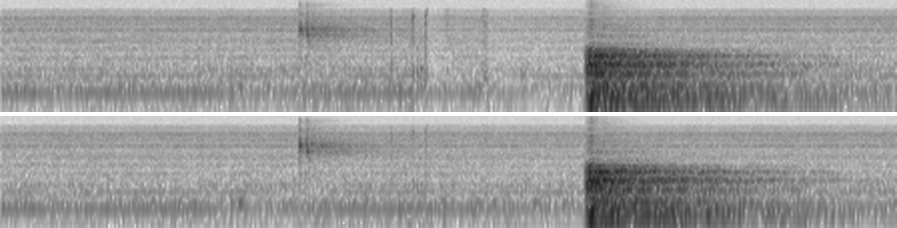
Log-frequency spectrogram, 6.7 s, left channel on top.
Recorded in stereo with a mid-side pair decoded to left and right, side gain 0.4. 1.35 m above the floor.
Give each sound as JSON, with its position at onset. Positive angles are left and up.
{"t": 2.2, "sound": "a finger snap", "azimuth_deg": -45, "distance_m": 1.8}
{"t": 4.4, "sound": "a whoosh", "azimuth_deg": -25, "distance_m": 2.0}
